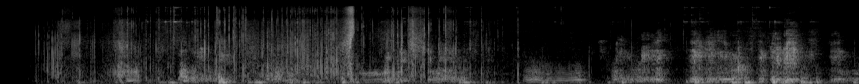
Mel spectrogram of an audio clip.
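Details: Two Italian greyhound brothers playing together indoors, producing low rumbling growls and snarls through most of the stretch, with scuffling and a sharp high squeak near the middle.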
